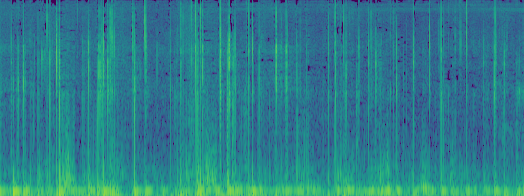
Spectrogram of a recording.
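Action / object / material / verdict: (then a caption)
scrape / plastic buttons on a mesh microphone head / plastic / none. Long acrylic nails on both hands scratch and tap over a round mesh microphone head covered in plastic flower buttons. The result is a dense, steady stream of crackly scratches and sharp, quick clicks, with bright transient edges over a heavy, boomy low rumble.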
